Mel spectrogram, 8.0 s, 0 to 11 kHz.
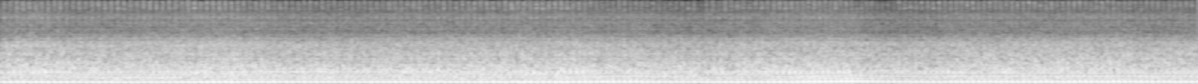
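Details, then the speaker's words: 2018 Murray big wheel mower with swapped-in engine from a badly worn mower, first start; steady drone with wavering beat dipping and recovering; running a little rough, cause unclear. "as you can see it kind of ran a little rough to start just because I"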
